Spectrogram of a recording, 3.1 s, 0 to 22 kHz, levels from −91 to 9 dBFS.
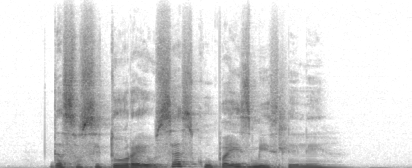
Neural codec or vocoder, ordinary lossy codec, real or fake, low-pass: none; none; real; none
